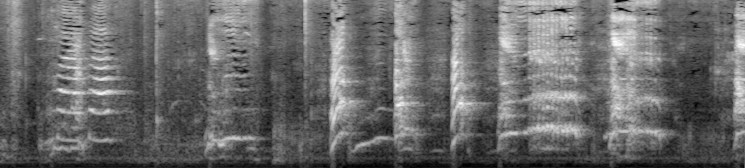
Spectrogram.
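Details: Pet dog vocalizing at feeding time: a run of drawn-out, tonal whining and yodel-like calls, some rising then falling, in bursts about every half second to a second, with short pauses between.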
